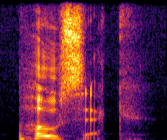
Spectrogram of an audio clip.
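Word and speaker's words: Pocic: I believe it's Pacic or maybe Pasic, one or or the something. other. It's something like that. You know what? Put the pronunciation right here, editor Tony. Ethan Posick. Posick.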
